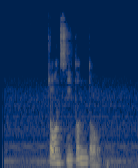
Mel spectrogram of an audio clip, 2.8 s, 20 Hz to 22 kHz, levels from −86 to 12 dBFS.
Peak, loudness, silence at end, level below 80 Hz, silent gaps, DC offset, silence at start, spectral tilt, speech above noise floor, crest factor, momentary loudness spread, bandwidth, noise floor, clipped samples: -12 dBFS; -31 LUFS; 0.35 s; -64 dBFS; none; under 0.1%; 0.1 s; -6 dB/octave; 26 dB; 22 dB; 23 LU; 16 kHz; -56 dBFS; under 0.1%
